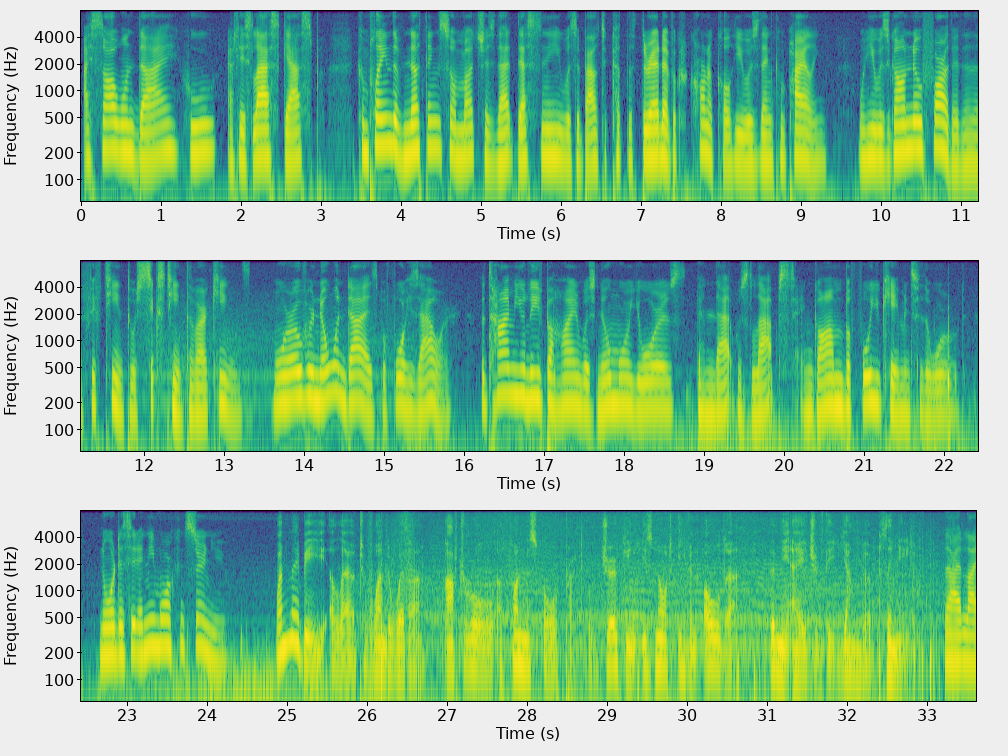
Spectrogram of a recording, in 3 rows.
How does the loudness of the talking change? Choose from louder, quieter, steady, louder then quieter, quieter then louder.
steady.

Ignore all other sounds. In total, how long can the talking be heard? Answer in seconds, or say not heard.
33 s.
